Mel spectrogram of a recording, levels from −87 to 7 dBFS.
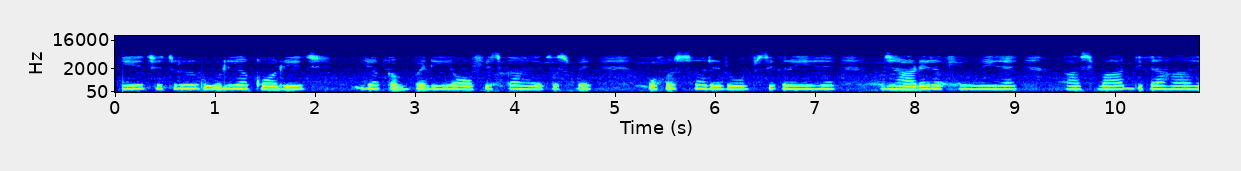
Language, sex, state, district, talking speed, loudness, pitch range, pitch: Hindi, female, Uttar Pradesh, Budaun, 140 wpm, -33 LUFS, 215-235 Hz, 225 Hz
